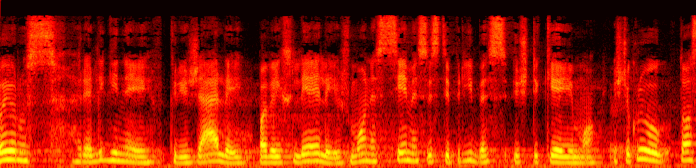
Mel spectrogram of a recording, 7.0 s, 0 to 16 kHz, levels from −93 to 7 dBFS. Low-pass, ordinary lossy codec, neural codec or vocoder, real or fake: 14.4 kHz; MP3, 48 kbps; none; real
